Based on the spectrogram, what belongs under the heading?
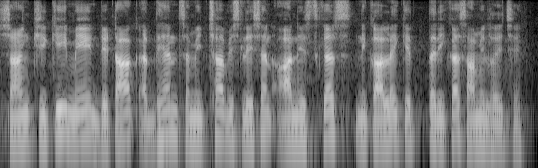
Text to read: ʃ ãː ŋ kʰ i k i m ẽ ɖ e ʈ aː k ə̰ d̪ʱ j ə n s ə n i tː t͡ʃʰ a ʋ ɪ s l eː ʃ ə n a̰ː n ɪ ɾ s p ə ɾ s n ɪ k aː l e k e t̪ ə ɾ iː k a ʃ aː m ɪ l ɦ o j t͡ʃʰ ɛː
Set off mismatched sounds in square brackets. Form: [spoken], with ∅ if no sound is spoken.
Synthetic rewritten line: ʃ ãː ŋ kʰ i k i m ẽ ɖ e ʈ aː k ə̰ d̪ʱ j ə n s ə [m] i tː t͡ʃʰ a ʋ ɪ s l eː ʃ ə n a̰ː n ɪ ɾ s [k] ə ɾ s n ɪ k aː l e k e t̪ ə ɾ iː k a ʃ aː m ɪ l ɦ o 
